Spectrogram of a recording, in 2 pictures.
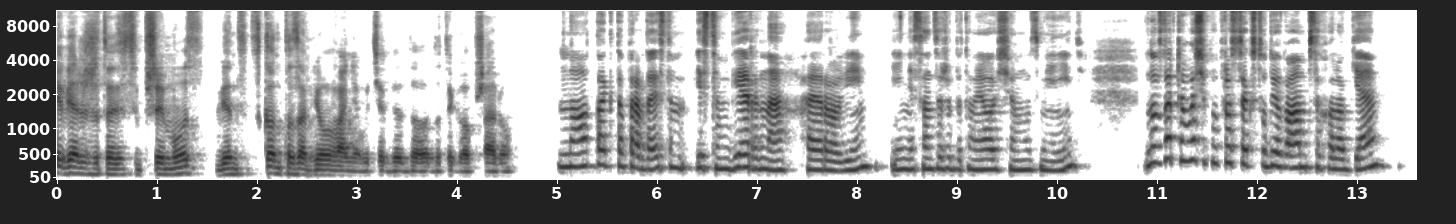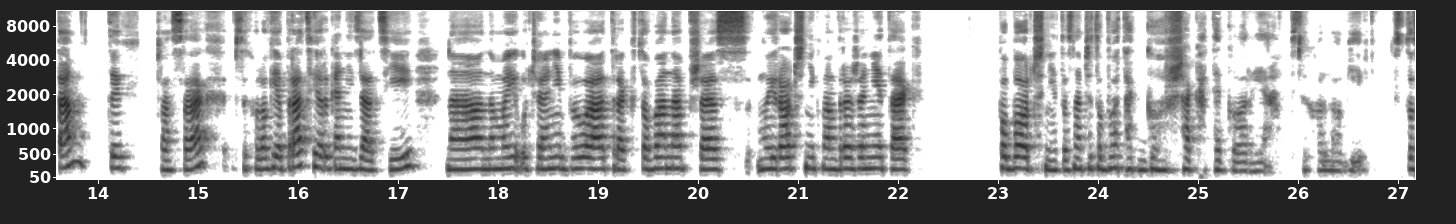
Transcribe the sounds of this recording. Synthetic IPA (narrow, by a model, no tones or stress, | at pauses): ɛvʲjɛʐɛʐɛt̪ɔjɛst̪pʂɘmus | vʲjɛnt̪sskɔnt̪ːɔzamʲiwɔvaɲɛut͡ɕɛbʲjɛd̪ɔd̪ɔt̪ɛɡɔːpʂaɾu | nɔt̪akt̪ɔpɾavd̪ajɛst̪ɛmjɛst̪ɛmvʲjɛɾnaxɛɾɔlʲiiɲɛsɔnd̪zɛʐɛbɘt̪ɔmʲjawɔɕɛmuzmʲjeɲit͡ɕ | nɔzat͡ʂɛwɔɕɛpɔpɾɔst̪ujakst̪ud̪jɔvawampsɘxɔlɔɡʲjɛt̪amt̪ɘx | t͡ʂasaxpsɘxɔlɔɡʲjapɾʔat̪siɔɾɡaɲizat̪sʲjinanamɔjejʔut͡ʂɛlɲibɘwat̪ɾakt̪ɔvanapʂɛsmujɾɔt͡ʂɲikmamvɾaʐɛɲɛt̪ak | pɔbɔt͡ʂɲɛt̪ɔznat͡ʂɘt̪ɔbɨwat̪aɡɡɔɾʂakat̪ɛɡɔɾjapsɘxɔlɔɡʲji | st̪ɔ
